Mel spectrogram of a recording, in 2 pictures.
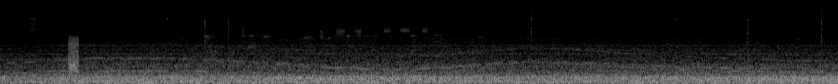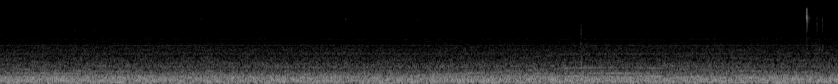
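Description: A heavy jet airliner rolls for takeoff on runway 26, its engines a steady, loud broadband roar with a rising and falling turbine whine held throughout.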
